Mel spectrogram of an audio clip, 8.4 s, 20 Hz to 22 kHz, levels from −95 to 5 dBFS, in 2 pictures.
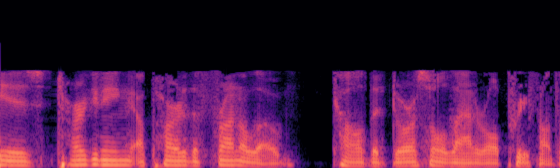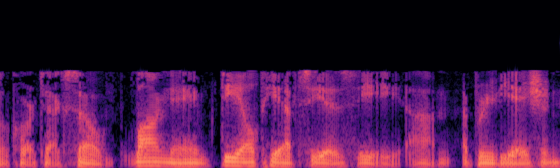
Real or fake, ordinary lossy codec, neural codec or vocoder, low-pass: real; AAC, 16 kbps; none; 7.2 kHz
